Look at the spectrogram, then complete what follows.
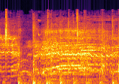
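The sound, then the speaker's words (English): Lakers basketball players loudly imitate goat bleats, wavering, nasal cries that overlap in a rowdy, continuous burst against a busy background, with quick rhythmic pulses running underneath. “It's way less baggy than the Lakers making goat sounds at the bag.”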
